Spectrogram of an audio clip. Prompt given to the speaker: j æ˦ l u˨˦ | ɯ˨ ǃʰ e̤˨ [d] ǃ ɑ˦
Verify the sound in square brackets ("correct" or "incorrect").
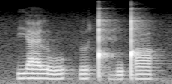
incorrect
